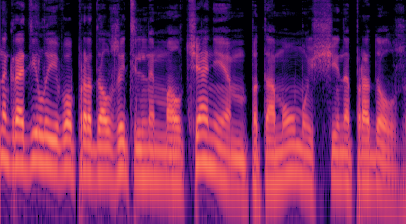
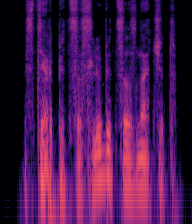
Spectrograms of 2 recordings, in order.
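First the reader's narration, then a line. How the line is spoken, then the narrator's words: Angry, through clenched teeth. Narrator (Russian): гневно процедила Ирина сквозь зубы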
